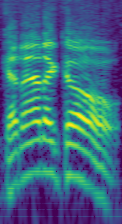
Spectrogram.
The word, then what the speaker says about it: Kinetico: Oh, East Coast son, little you should have remembered kinetic as in kinetic energy with an O on the end. Kinetico.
